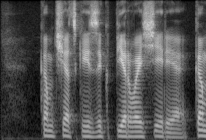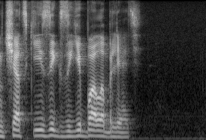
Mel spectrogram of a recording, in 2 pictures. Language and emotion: Russian, angry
